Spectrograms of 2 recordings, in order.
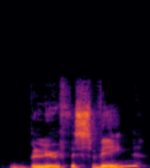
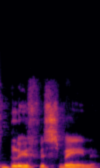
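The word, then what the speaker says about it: Bloefhiswyn: this name right MVB blusen really I just call her Mer bloww I don't know how to pronounce okay all right it's blue foren um so mer blue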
